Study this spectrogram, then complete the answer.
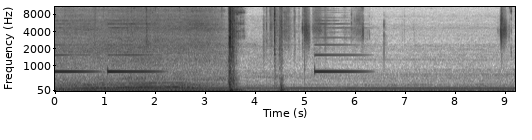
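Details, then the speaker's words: Dodge Challenger, start-up after cleaning throttle body and MAF sensor: deep steady rumble, louder with RPMs up at first, then settling lower, chime beeps over it; normal elevated idle after start. "It is gonna rev loud. Well, it is gonna start off with the RPMs are gonna go up."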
